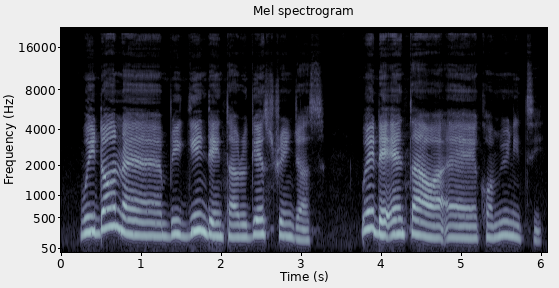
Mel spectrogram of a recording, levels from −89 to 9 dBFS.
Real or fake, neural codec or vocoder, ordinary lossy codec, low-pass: fake; vocoder, 48 kHz, 128 mel bands, Vocos; none; none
